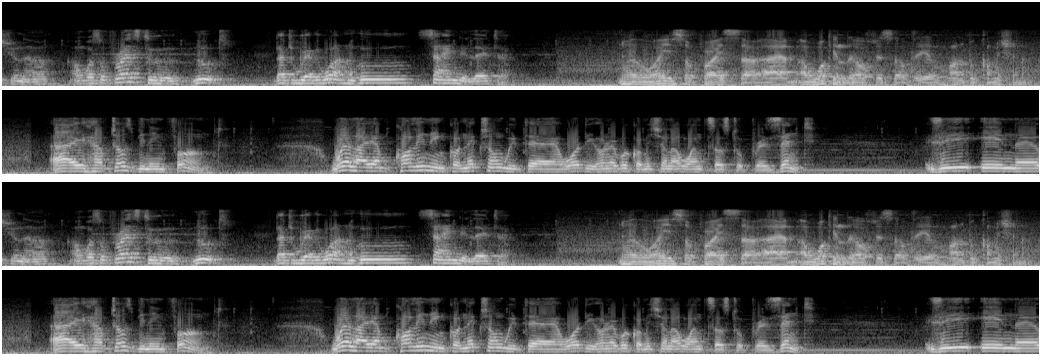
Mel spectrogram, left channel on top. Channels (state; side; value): identical; both; correlation 1.00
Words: and was surprised to note that you were the one who signed the letter. Well, why are you surprised, sir? I work in the office of the Honorable Commissioner. I have just been informed. Well, I am calling in connection with what the Honorable Commissioner wants us to present. You see, in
